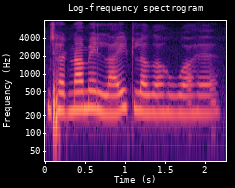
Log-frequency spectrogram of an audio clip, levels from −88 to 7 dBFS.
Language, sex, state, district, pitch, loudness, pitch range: Hindi, female, Jharkhand, Deoghar, 230 Hz, -22 LUFS, 220-250 Hz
